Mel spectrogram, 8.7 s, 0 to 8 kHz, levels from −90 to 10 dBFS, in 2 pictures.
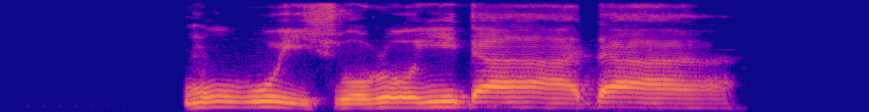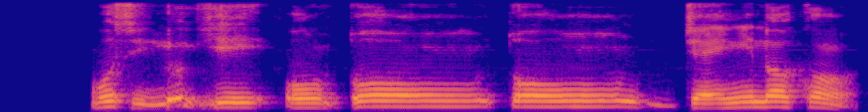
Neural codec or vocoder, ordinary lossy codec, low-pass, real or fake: codec, 16 kHz, 2 kbps, FunCodec, trained on LibriTTS, 25 frames a second; none; 7.2 kHz; fake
